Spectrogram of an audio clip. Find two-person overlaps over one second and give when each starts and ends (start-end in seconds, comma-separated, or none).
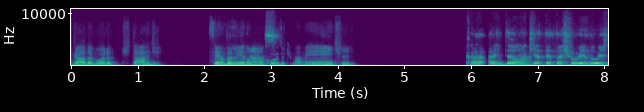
none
